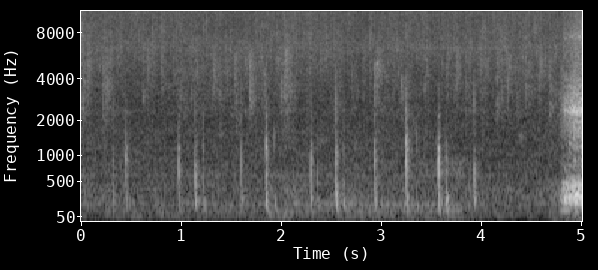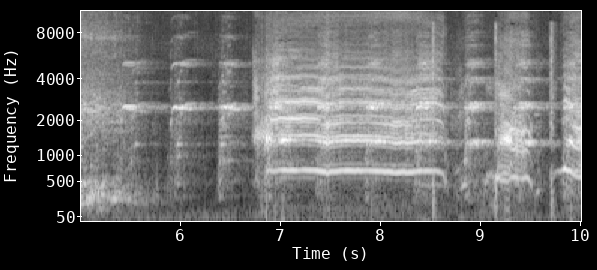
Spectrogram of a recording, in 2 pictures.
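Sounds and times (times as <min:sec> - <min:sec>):
faint ticking water drips: 0:00.0 - 0:09.9.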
